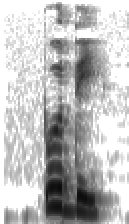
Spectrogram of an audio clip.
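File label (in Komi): "пыді", Komi, female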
